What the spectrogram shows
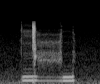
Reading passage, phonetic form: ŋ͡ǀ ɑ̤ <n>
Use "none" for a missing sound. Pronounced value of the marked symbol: n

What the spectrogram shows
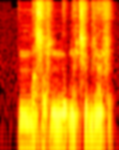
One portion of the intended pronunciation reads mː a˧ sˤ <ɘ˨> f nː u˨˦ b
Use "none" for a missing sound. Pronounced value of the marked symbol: ø˨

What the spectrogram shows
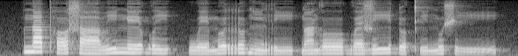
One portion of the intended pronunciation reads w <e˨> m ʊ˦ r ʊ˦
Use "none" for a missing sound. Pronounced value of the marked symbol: e˨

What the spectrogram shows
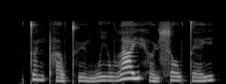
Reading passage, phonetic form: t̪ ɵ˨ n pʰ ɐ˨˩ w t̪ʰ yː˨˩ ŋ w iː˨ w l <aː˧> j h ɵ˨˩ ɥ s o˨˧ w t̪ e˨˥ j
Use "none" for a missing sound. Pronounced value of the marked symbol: aː˥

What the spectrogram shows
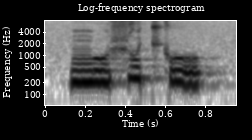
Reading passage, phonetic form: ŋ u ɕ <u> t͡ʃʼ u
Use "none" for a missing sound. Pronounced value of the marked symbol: u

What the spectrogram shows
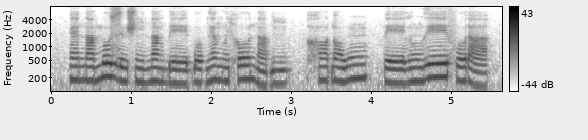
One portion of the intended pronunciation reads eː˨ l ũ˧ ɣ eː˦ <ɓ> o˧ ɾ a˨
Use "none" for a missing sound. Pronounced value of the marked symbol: f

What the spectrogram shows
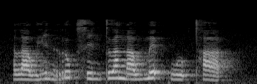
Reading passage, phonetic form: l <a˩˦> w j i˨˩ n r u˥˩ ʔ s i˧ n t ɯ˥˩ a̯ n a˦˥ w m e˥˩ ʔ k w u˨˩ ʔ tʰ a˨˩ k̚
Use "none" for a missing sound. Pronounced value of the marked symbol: a˩˦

